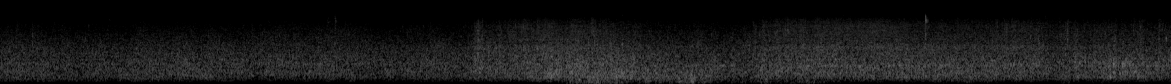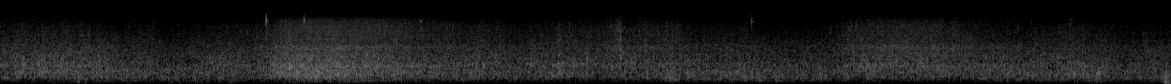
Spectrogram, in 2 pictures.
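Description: Sea waves washing against the rocky shore below: a steady rushing that swells and eases several times, loudest about a quarter of a minute in.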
